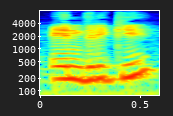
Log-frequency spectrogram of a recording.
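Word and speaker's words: Endrick: Y todo ha cambiado en la segunda mitad cuando ha entrado Endriki. Vamos a ver si lo pronunciamos como los brasileños.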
